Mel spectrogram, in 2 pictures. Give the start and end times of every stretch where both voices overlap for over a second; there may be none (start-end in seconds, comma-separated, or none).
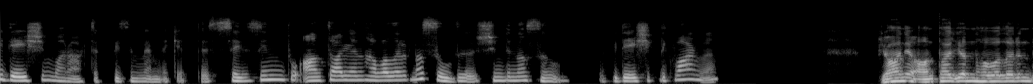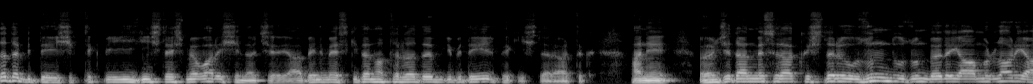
none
